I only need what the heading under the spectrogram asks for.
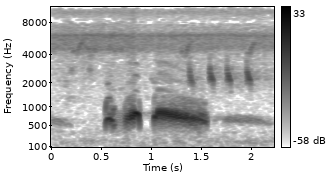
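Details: Spotted dove utters a short doubled coo then one long, sustained low coo, with a few faint high chirps from another bird.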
